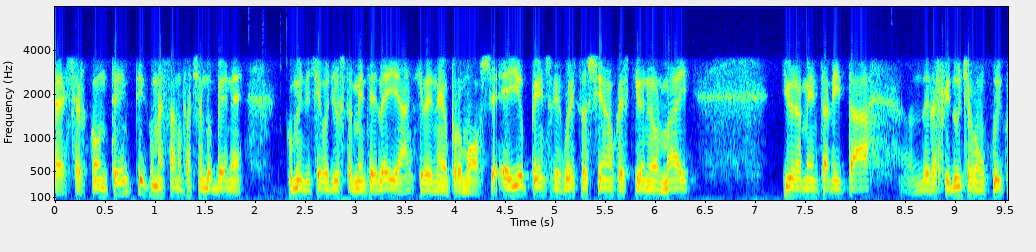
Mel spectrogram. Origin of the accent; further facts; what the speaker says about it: Montebelluna, Veneto, Italy; now in Udine, Italy; sono di Montebelluna, provincia di Treviso, Veneto, e però adesso sono stabilizzato lì a Udine, quando ho fatto calciatore mi sono sposato lì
